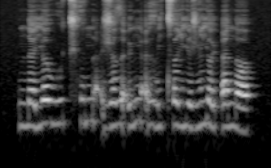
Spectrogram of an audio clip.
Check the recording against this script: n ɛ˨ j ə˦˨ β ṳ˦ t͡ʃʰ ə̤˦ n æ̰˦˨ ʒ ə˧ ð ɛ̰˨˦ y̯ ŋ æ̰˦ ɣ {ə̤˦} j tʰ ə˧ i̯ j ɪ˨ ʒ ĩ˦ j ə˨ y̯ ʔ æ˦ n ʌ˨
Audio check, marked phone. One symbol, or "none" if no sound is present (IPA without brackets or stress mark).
ə̤˧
